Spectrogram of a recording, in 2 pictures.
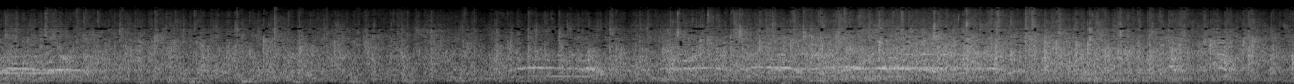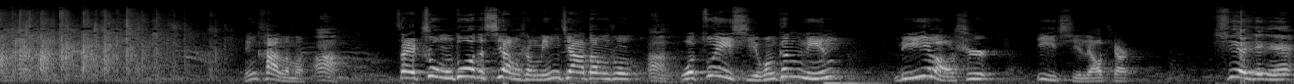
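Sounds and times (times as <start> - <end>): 
audience applause welcoming crosstalk comedy performers onto the stage: 0.0 - 15.3
speech: 15.6 - 24.4, 25.1 - 25.8.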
